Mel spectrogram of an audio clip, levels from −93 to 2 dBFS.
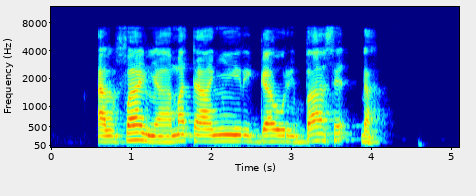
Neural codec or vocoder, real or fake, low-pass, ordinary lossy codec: codec, 16 kHz, 4 kbps, X-Codec, HuBERT features, trained on balanced general audio; fake; 7.2 kHz; Opus, 64 kbps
